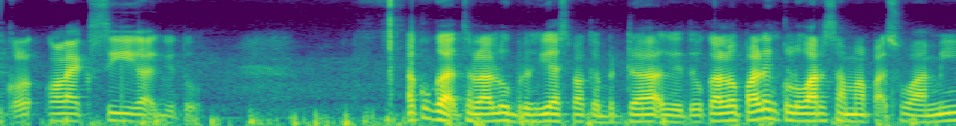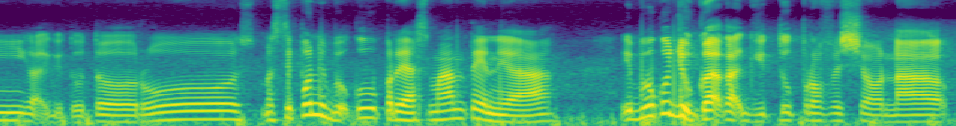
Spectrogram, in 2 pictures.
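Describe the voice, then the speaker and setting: A middle-aged woman rambles on in a relaxed vlog chat and breaks into laughter often. Her voice sits low and deep. A faint hiss runs underneath. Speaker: vlogger. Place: at home.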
